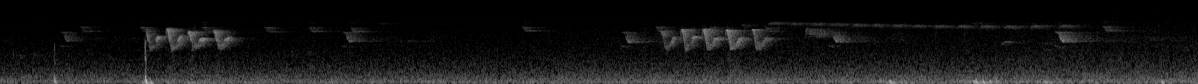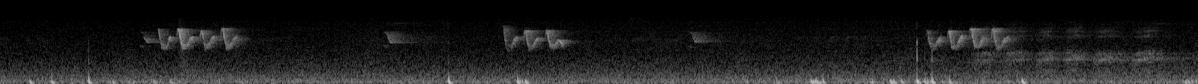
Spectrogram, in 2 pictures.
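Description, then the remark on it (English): A Jamaican white-eyed vireo, also called woodbelly, sings short, bright phrases ending in a low buzz, repeated every few seconds, about 30 meters away in dense vegetation along a ridgetop, with crow caws and a low rumbling background. “Yeah, this is the Jamaican white-eyed or woodbelly.”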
